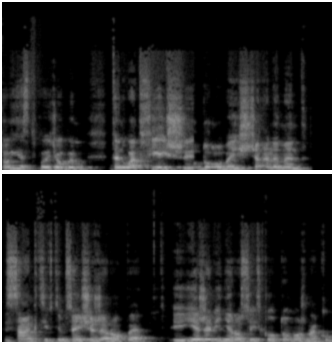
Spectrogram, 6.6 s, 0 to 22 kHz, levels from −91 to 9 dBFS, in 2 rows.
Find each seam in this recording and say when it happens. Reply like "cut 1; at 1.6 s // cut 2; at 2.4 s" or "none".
none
